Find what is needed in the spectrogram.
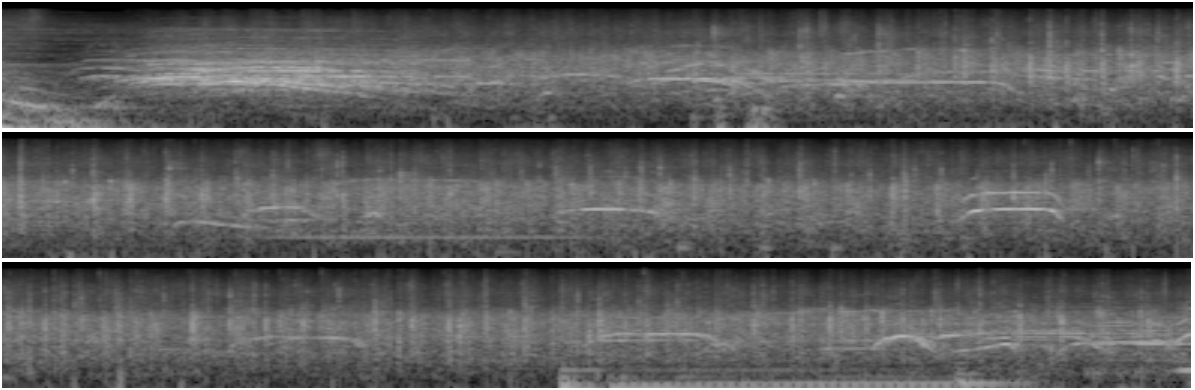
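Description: Audience applause: steady clapping from a large crowd, with scattered whoops and cheers throughout, just after the orchestra's final chord cuts off.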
